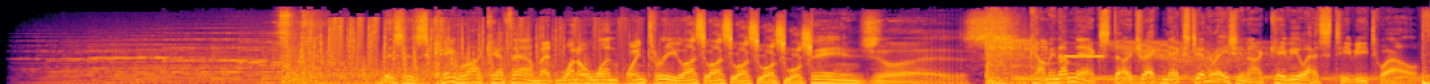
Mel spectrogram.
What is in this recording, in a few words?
canadian promo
